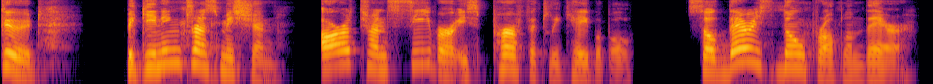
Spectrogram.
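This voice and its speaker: An actress playing a cool, scientifically curious young woman programmer in a video game, speaking in a measured, technical, dryly formal way. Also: mid-range voice, big pitch swings, a bit bright, no echo, studio quality. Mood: focused, analytical. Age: young adult. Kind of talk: video game character voice acting.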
